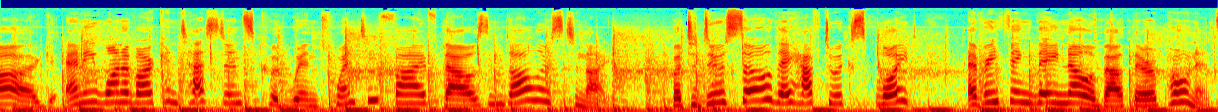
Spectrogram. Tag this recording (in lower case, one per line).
music
speech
